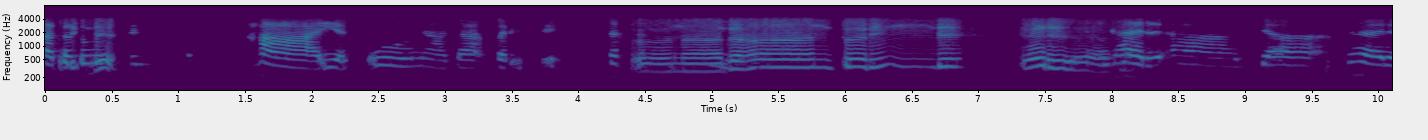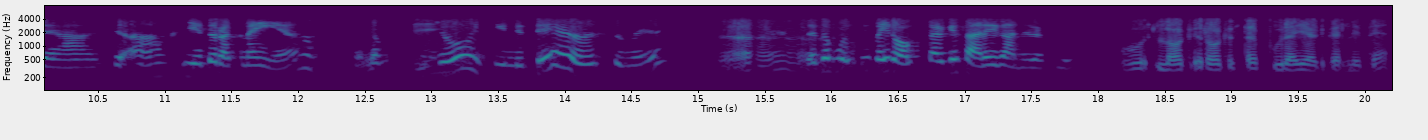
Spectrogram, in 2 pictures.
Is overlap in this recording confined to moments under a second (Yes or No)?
Yes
